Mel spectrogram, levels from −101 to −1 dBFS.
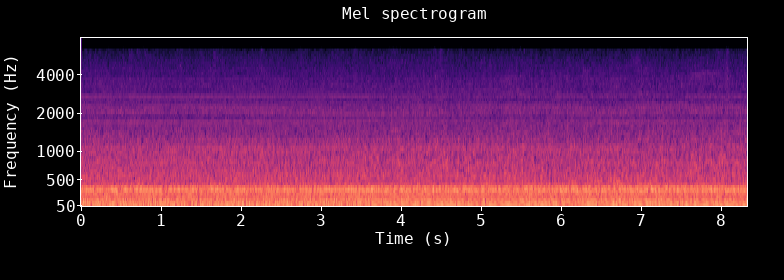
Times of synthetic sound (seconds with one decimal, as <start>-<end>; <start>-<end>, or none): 3.6-8.3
